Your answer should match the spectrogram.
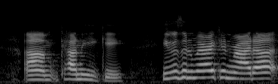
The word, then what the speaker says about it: Carnegie: a chap called and I say his name wrong every single time dealt Konishi so who can correct me brilliant thank you Carnegie he was an American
